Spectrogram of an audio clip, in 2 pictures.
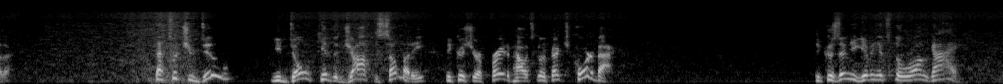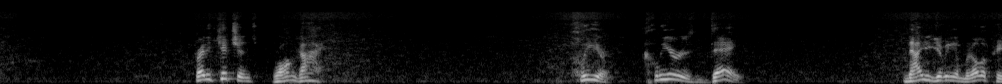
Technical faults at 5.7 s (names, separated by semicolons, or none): noise suppressor artifacts; speech cut by the noise suppressor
